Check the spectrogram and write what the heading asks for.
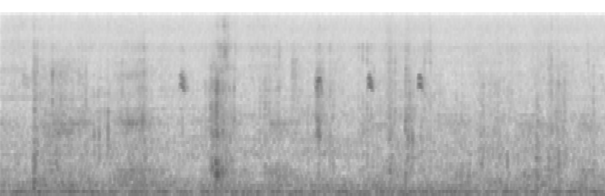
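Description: Faint outdoor ambience: a steady low hum with a few very short, high chirps spread through the middle and a single faint click about two seconds in.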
